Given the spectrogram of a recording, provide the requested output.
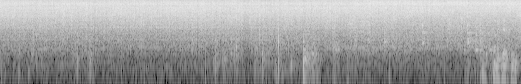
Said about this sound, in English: Get a little sear going.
